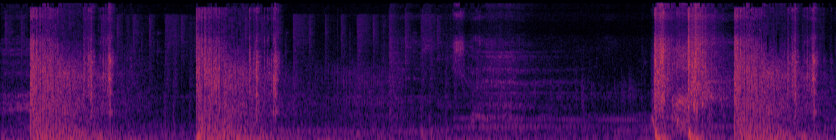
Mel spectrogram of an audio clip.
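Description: Gunfire in Vampire the Masquerade Bloodlines aimed at the player: loud, sustained bursts of shooting with short pauses between volleys and a low hum underneath.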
